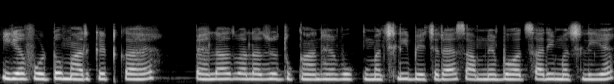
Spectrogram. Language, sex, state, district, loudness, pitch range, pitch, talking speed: Hindi, female, Jharkhand, Deoghar, -16 LUFS, 235-255 Hz, 240 Hz, 195 wpm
